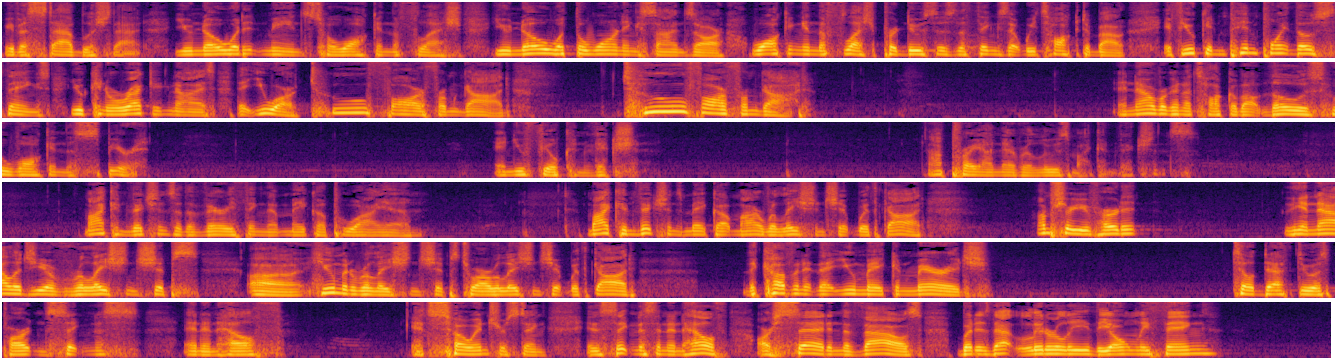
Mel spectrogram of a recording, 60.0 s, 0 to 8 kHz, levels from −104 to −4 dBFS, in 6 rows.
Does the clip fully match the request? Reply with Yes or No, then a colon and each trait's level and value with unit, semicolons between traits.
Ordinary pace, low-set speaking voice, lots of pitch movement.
Yes: average, 150 wpm; low, 130 Hz; wide, 6.0 semitones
